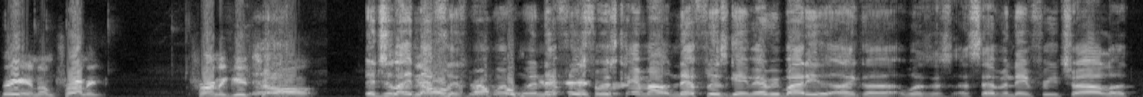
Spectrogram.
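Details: Adult male speaker; conversational speech.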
